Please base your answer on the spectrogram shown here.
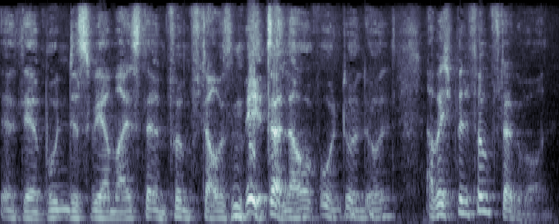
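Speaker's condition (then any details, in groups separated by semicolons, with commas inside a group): Parkinson's disease; diagnosed by a psychiatrist, treated by professor Jens Volkmann in Würzburg, on medication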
